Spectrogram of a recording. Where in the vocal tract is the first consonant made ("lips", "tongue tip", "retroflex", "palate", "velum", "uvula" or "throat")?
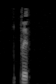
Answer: lips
